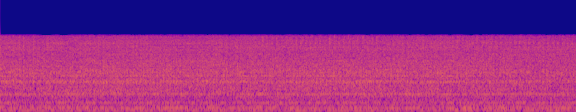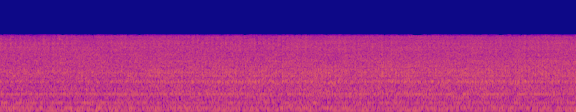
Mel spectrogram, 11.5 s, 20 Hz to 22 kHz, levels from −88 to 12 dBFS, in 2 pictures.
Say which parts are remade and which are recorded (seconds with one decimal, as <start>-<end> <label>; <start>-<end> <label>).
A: 0.0-2.6 remade; 2.6-3.8 recorded; 3.8-4.5 remade; 4.5-6.5 recorded; 6.5-7.6 remade; 7.6-8.6 recorded; 8.6-11.5 remade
